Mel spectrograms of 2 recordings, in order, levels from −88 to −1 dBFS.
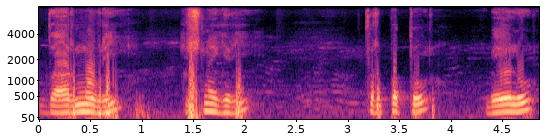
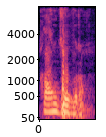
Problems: constant background noise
